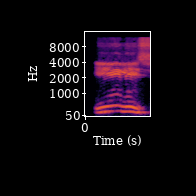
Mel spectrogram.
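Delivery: ইলিশ split into ই and লিশ; syllable by syllable ইলিশ; said in two steps. Shown as a demonstration. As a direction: say ইলিশ as two clear beats, ই then লিশ. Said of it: "আমি দুই স্টেপে উচ্চারণ করতেছি".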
